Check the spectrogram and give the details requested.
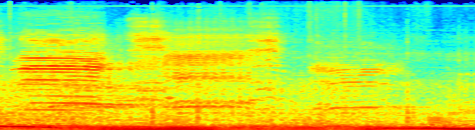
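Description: A Land Rover Defender's engine runs low and steady. Over it come three loud, high, drawn-out wailing tones of about a second each, slightly falling in pitch, whose source cannot be told.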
